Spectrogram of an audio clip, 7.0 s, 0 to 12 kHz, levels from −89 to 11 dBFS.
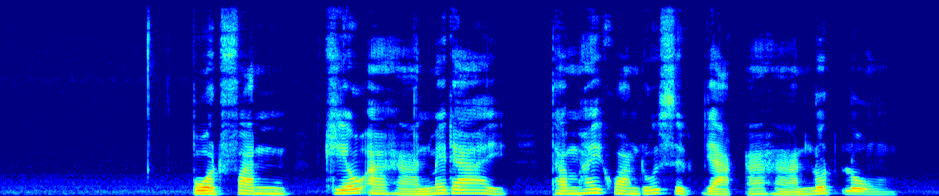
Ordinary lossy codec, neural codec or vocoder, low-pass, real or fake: none; none; none; real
